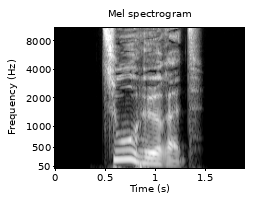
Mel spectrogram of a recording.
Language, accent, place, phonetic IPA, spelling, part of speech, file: German, Germany, Berlin, [ˈt͡suːˌhøːʁət], zuhöret, verb, De-zuhöret.ogg
- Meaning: second-person plural dependent subjunctive I of zuhören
